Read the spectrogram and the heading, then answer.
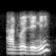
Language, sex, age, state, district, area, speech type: Nepali, male, 45-60, West Bengal, Darjeeling, rural, conversation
